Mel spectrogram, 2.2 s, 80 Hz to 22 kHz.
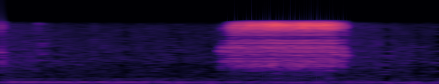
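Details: One loud, broadband hissing screech of roughly half a second from a barn owl begging at a feeding on 13 September 2019, 06:57, set in low background hum.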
